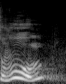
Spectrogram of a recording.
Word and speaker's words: womb: birth in our mother's womb we start this and how did they pronounce the word whom letter B no silence say so right in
